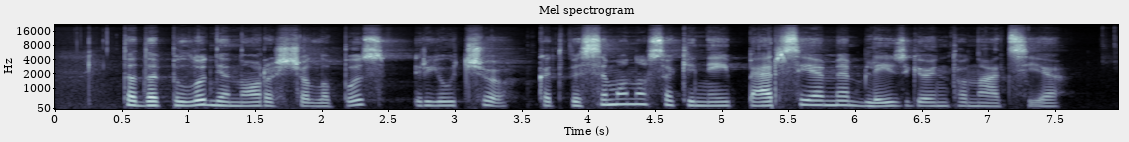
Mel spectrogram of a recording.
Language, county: Lithuanian, Kaunas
